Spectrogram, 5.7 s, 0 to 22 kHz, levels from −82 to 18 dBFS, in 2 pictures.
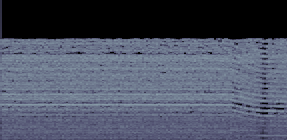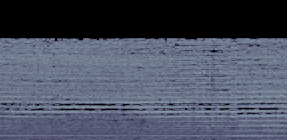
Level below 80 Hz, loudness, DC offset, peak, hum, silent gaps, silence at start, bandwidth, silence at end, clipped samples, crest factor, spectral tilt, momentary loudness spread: -60 dBFS; -15 LUFS; under 0.1%; -6 dBFS; none; none; 0 s; 16.5 kHz; 0 s; under 0.1%; 12 dB; 2 dB/octave; 1 LU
